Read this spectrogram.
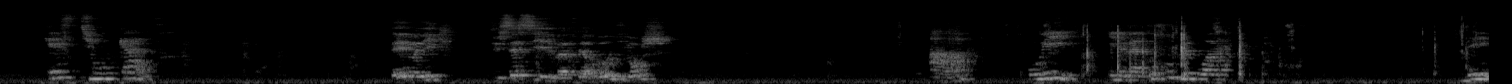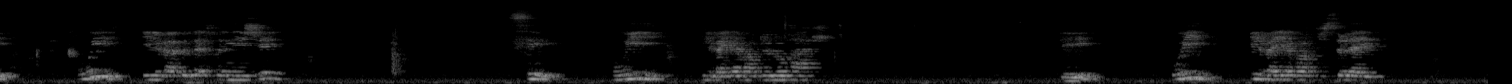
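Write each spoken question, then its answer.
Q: Hey Monique, tu sais s'il va faire beau dimanche?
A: D: oui, il va y avoir du soleil.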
